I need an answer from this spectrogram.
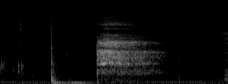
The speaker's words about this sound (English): And I'll just have a sip of my beverage before I get into this.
